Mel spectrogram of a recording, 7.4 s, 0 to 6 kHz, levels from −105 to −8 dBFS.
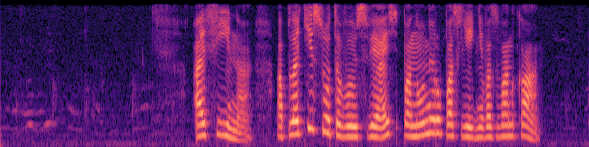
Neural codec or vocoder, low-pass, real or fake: none; 5.4 kHz; real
